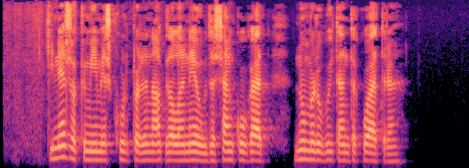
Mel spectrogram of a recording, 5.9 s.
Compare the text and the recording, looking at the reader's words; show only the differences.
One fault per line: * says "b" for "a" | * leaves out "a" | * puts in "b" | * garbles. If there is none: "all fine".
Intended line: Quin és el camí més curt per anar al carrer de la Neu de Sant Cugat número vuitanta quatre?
* leaves out "carrer"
